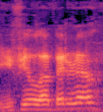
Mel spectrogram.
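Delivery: sly, knowing question; teasing. Retold or imitated. Teasing wife about peeing.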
